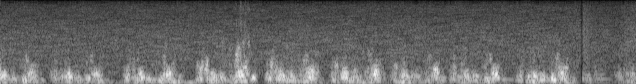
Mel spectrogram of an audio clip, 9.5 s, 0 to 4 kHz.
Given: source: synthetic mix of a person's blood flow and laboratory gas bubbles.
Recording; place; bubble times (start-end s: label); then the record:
Doppler ultrasound of blood flow; precordium
3.51-3.75 s: bubbles
From the record:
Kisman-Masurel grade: 111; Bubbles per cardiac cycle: 1 to 2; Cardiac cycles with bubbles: 1 to 10%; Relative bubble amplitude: barely perceptible (0.100 to 0.250); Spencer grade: 1 (occasional bubble signal discernible with the cardiac motion signal, with majority of cardiac periods free of bubbles); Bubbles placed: anywhere in the cardiac cycle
